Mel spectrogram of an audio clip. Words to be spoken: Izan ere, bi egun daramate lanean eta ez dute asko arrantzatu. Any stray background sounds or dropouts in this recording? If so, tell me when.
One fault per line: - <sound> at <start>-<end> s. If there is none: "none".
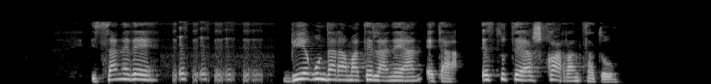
- laugh at 1.7-2.6 s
